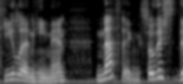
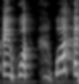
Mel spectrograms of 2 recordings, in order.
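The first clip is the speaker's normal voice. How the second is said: shocked disbelief; 14 semitones higher than usual. Retold or imitated. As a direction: cry it out in sudden disbelief. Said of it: "You're going".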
